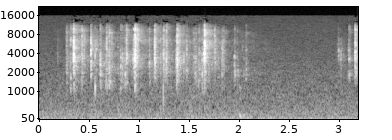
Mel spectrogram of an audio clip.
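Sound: typing on a keyboard

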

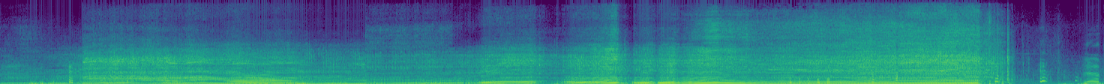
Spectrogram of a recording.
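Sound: dirt bike engine revving

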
